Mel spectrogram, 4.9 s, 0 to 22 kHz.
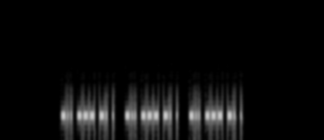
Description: Morse code, heard as a keyed tone, about 50 wpm, 700 Hz. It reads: DONE DONE DONE
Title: Top 500 Words Repeated 50wpm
